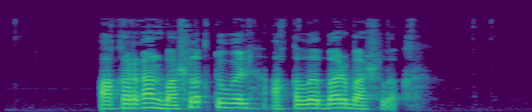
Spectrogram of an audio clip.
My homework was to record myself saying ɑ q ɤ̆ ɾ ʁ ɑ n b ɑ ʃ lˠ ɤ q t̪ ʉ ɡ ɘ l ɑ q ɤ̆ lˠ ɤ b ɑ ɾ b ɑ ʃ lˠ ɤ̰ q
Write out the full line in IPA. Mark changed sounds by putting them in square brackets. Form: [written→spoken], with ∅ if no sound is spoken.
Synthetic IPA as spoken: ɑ q ɤ̆ ɾ ʁ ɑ n b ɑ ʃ lˠ ɤ q t̪ ʉ ɡ ɘ l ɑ q ɤ̆ lˠ ɤ b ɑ ɾ b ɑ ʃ lˠ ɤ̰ q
